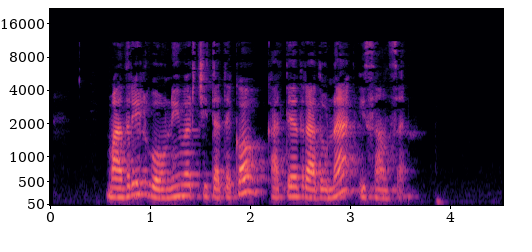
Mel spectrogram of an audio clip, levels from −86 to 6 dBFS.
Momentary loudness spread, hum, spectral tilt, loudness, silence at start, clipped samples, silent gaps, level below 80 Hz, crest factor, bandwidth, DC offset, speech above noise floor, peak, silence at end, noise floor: 10 LU; none; -4.5 dB/octave; -22 LUFS; 0.6 s; under 0.1%; none; -62 dBFS; 20 dB; 11.5 kHz; under 0.1%; 47 dB; -4 dBFS; 0.6 s; -70 dBFS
